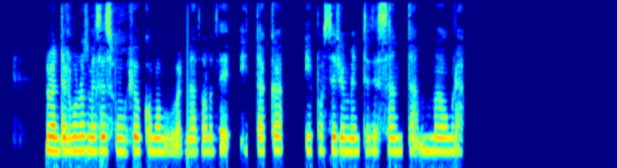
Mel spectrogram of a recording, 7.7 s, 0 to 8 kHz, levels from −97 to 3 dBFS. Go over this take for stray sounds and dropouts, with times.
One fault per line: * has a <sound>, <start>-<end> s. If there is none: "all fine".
all fine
